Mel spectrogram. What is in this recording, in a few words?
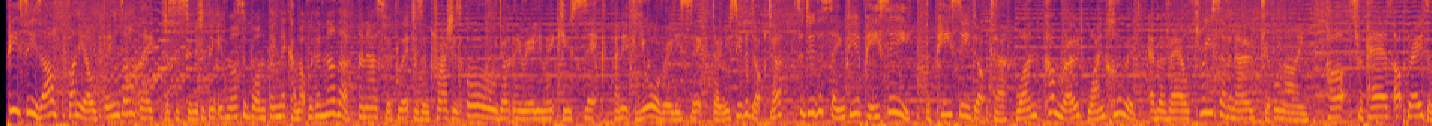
Adverts; Voice-over demos; TV Radio Advert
